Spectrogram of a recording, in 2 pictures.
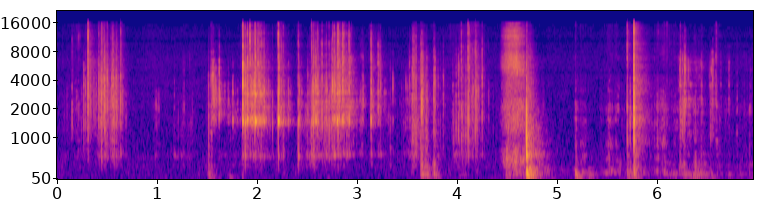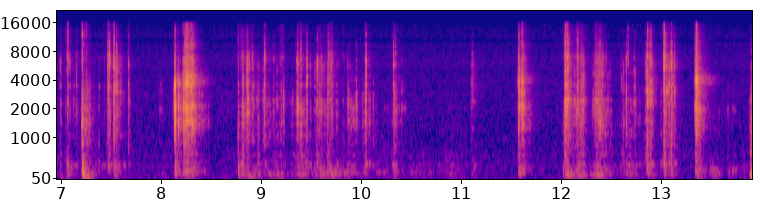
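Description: Pills rattling in a plastic prescription bottle and clicking as they drop into a plastic pill organizer: irregular sharp clicks and taps with short rattles.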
